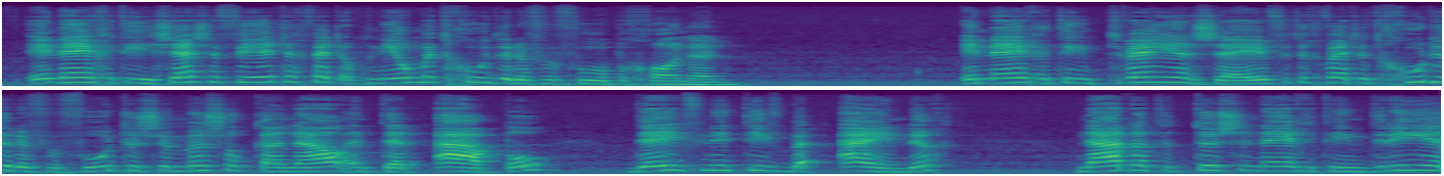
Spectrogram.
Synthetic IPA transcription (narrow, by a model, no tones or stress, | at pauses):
ʔɪnːeːχəntinzɛsənfɪːɹtəχʋɛɹtɔpniwmɛtχudəɾəvərvuːɹbəɣɔnən | ɪnːeːχəntintʋejənzeːvəntəχʋɛɹtətχudəɾəvərvuːrtɵsənmøslˠkanaːlˠɛntɛraːpəlˠ | deːfinitifbəɛjndəχt | naːdɑtətːɵsənːeːχəntindriə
